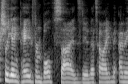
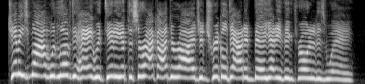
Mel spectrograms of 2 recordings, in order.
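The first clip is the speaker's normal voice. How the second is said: squeaky, very high-pitched, loud voice; 12 semitones higher, 7 dB louder than usual. Reading a tweet out loud on request: Carl Wheezer voice. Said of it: "should I make Carl Weezer say it?".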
